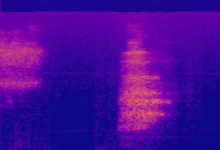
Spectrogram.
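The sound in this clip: Slow, deep breathing in during a guided relaxation exercise: two soft, airy breath sounds with no talk, the second one longer and fuller.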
